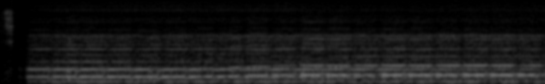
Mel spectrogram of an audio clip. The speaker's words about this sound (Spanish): Qué genial, entonces es el eco de tu estudio. Sí, así es.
